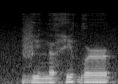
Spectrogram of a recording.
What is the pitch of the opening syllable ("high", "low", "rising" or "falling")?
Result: low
